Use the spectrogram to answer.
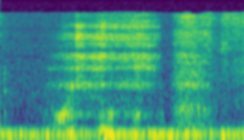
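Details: Husband snoring during sleep: low, rough, rattling breathing with a fluttering buzz on the breath; snoring.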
